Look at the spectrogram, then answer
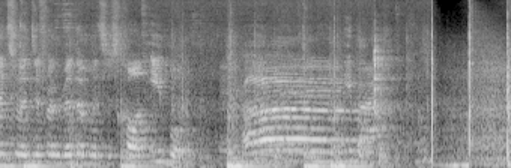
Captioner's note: non-english; steady drumming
